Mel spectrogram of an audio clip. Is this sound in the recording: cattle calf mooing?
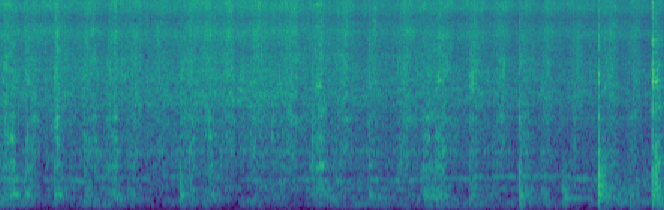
no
